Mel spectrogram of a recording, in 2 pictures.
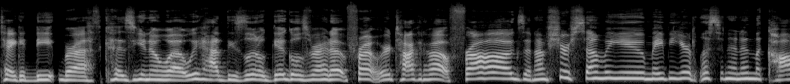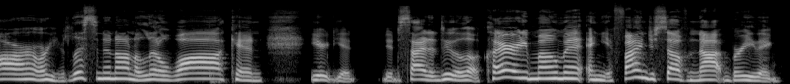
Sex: female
